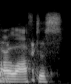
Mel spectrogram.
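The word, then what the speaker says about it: Karlaftis: Karloftis.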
